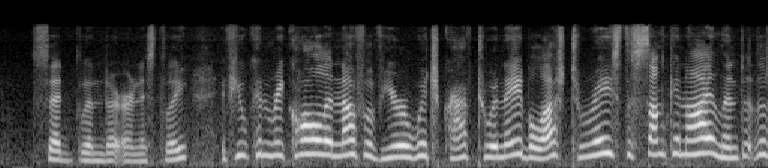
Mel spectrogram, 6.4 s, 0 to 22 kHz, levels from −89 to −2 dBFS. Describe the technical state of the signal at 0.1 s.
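Comfort noise in place of the background runs from 0.07 to 0.27 s, likely from discontinuous transmission: the real room hiss gives way to a flat, featureless synthetic noise about 4 dB quieter.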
